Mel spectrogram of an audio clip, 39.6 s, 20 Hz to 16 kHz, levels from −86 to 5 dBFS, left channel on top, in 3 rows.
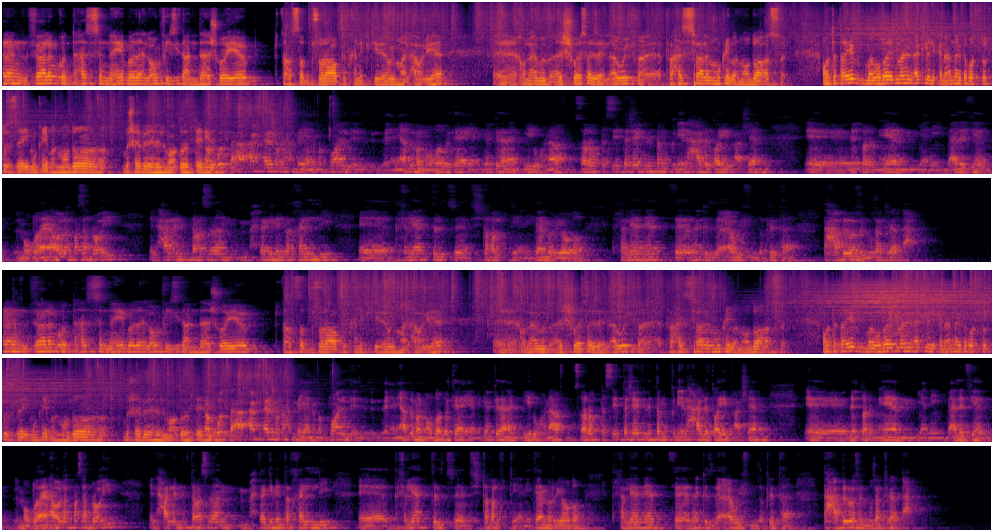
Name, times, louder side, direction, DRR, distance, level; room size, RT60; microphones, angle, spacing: voice 1, 0.0-3.4 3.7-16.1, left 4 dB, 60° left, 0.4 m, -23 dB
sound 1, 3.7-9.8 10.1-17.6, right 1 dB, 5° right, 0.7 m, -36 dB
sound 2, 10.0-16.2, right 8 dB, 30° right, 0.4 m, -36 dB
voice 2, 15.9-34.1 34.5-38.5, right 2 dB, 55° right, 0.9 m, -31 dB
6.0 x 5.7 x 4.4 m
head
